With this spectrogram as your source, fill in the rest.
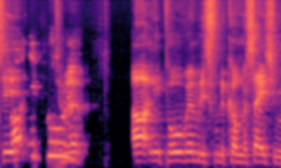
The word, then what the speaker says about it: Hartlepool: Hartlepool. Remember this from the conversation we was having on Friday night? Yeah, from Hartlepool, yeah. If you're from Hartlepool, you don't say the H and you don't say the T either.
